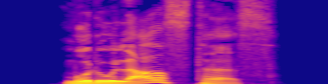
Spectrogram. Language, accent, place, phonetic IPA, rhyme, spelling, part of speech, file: German, Germany, Berlin, [moduˈlaːɐ̯stəs], -aːɐ̯stəs, modularstes, adjective, De-modularstes.ogg
- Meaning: strong/mixed nominative/accusative neuter singular superlative degree of modular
